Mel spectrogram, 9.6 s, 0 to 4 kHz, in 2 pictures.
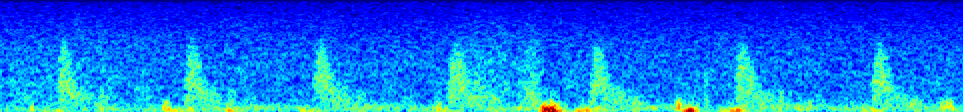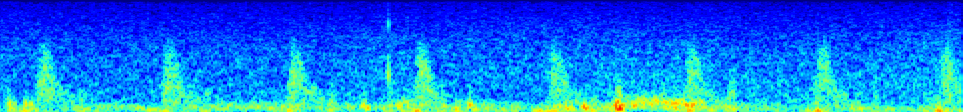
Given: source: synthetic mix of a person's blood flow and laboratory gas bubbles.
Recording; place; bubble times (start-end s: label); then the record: Doppler ultrasound of blood flow; subclavian vein
6.38-6.42 s: bubbles
6.75-6.79 s: bubbles
From the record:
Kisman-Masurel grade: 111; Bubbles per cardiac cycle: 1 to 2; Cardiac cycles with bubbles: 1 to 10%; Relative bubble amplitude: barely perceptible (0.100 to 0.250); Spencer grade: 1 (occasional bubble signal discernible with the cardiac motion signal, with majority of cardiac periods free of bubbles); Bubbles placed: anywhere in the cardiac cycle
